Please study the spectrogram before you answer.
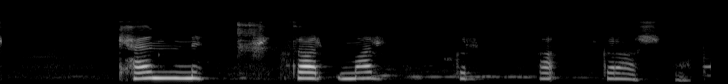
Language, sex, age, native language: Icelandic, female, 9, Icelandic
